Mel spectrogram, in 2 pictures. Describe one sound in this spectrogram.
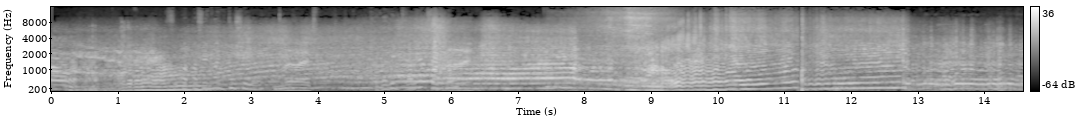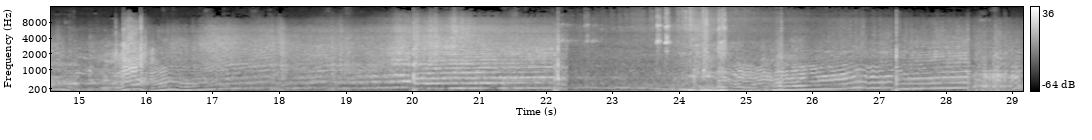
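A rally car engine roars and revs hard, rising and falling in pitch as the car changes gears.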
